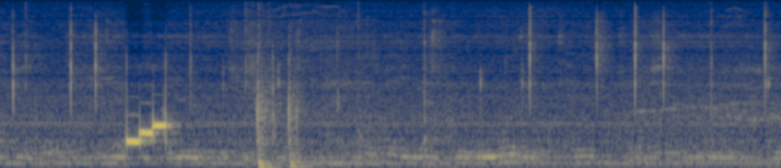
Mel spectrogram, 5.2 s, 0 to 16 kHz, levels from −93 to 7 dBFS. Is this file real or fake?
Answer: fake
